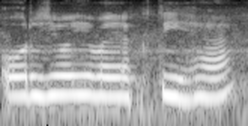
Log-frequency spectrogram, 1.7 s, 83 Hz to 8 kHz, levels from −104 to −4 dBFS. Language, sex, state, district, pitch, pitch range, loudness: Hindi, female, Uttar Pradesh, Shamli, 245 Hz, 240-255 Hz, -11 LUFS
